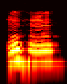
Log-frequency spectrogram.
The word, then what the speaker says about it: Dieula: Child. Phonetically, Jurla. Okay, say it one more time. Jurla. Phonetically, Jurla. Jur Jurla. Yes. Fascinating. Okay, you are Haitian born. Yes. Okay, and would that so Jurla would be French? It's more Haitian Creole, French-ish, because the Dieu means God in French.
